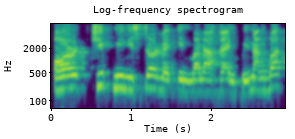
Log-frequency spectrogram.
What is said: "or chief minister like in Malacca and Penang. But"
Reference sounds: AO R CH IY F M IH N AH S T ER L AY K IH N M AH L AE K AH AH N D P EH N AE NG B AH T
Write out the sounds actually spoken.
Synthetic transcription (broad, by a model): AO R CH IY P M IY N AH S T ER L AY K IH N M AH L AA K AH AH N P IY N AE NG B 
